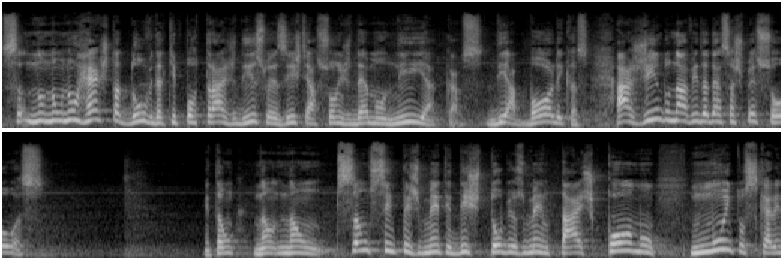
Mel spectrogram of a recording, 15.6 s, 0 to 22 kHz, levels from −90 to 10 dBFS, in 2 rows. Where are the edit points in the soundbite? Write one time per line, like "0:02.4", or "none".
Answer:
0:10.5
